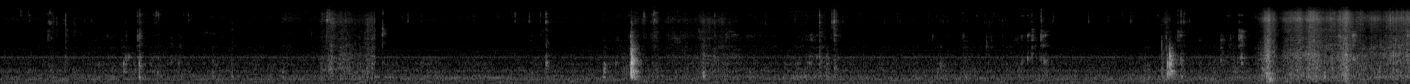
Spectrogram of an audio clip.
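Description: Close-up eating sounds of someone biting and chewing fried chicken wings: quiet, wet mouth noises with scattered short smacks and clicks. A louder burst of noise comes near the end.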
